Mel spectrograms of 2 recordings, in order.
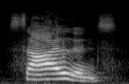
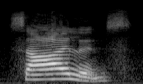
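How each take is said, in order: The two takes are said the same way.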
